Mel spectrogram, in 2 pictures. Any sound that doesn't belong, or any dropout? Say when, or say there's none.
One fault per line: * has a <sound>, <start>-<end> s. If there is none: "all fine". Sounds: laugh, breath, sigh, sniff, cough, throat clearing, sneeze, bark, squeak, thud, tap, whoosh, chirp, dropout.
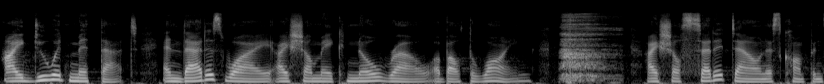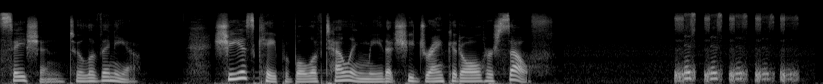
* has a sigh, 5.6-6.2 s
* has a laugh, 15.0-16.2 s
